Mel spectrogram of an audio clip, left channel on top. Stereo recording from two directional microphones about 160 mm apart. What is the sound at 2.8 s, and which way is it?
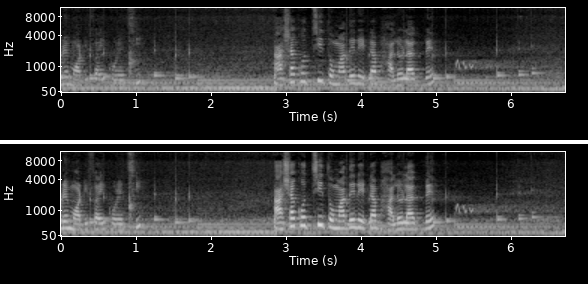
A woman's voice, 40° right (ahead or behind).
